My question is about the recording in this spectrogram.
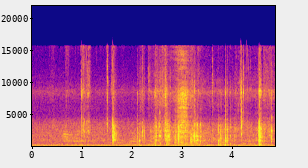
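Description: Clear plastic packaging crinkling and rustling as a roll of bicycle bar tape is handled, with two sharp clicks, about a second and a half in and near the end.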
